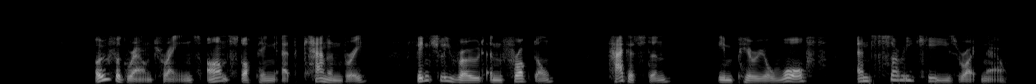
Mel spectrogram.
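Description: From 8.04 to 9.42 s there is repeated packet loss, heard as a robotic sound. Short holes arrive one after another, the longest 44 ms. Each is filled by extending the last sound, so about a third of this stretch turns choppy, with pieces missing. Throughout, the call path passes nothing above 4 kHz, which fits a G.711 narrowband link.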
